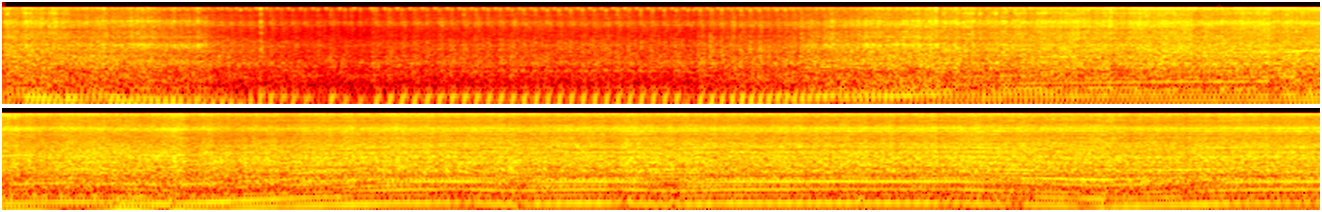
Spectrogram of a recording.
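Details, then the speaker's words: Yamaha Mio/X-Ride scooter that jerks and stalls suddenly, as if losing spark or fuel, started after the fuel pump was replaced. It catches after a brief crank, then revs up and down cleanly with a steady exhaust note; running normally. "Setelah penggantian pompa pempes, kita coba hidupkan apakah dia mati-matian lagi."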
